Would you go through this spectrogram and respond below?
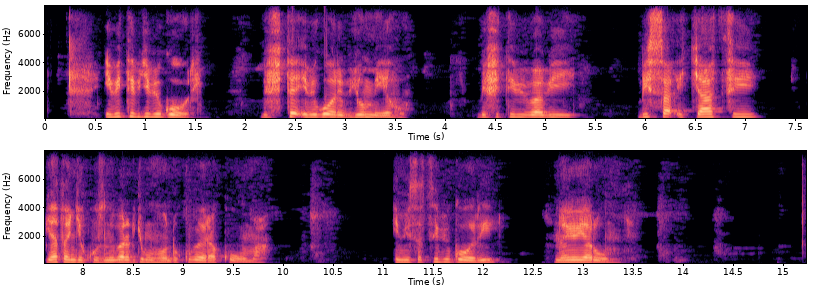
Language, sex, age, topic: Kinyarwanda, male, 25-35, agriculture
